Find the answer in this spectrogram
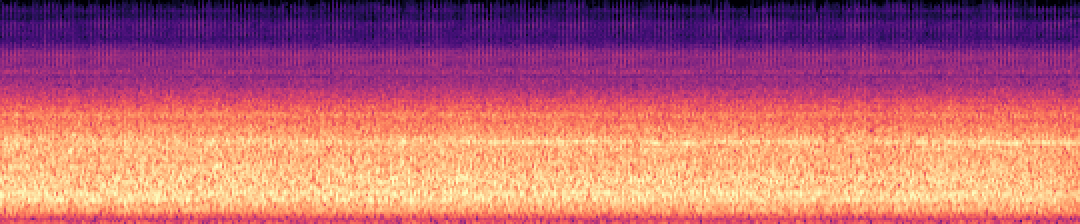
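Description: Rotary newspaper printing press running: a steady, even rushing noise with a faint high whine through it.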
